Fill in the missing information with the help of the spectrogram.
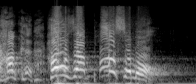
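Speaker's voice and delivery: incredulous. Retold or imitated. Customer who can't get the dish, hammed-up incredulity. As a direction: play the baffled customer for laughs. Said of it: "we are incredulous".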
